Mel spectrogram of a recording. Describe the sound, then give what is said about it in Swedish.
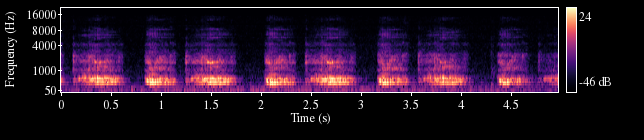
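A pig grunting sound effect: about nine rough, low snorting grunts in a steady quick rhythm with short gaps between them, loud and with no talking. “Kan vi inte spela upp grisljudet så vi blir glada igen? Lägg lite grisljud här.”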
